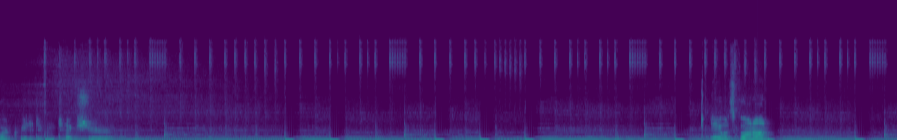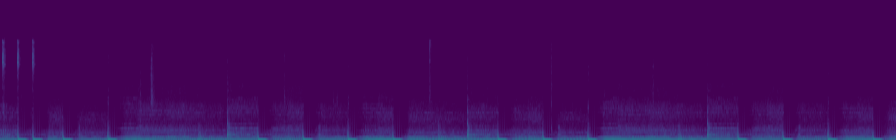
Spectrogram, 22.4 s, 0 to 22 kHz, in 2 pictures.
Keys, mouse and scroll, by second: 0.6-4.0 drag, 10.5-19.9 drag, 20.8 click.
